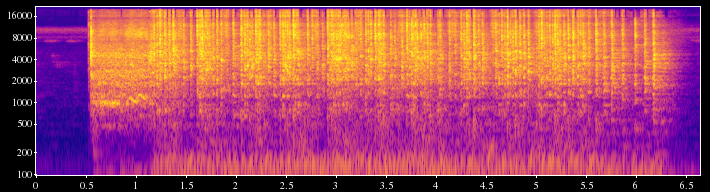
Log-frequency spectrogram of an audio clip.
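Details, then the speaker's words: 1974 Dodge Dart Swinger, unknown old small block, fuel added and throttle worked during cranking: steady, uneven cranking chug for several seconds that never fires; helper thinks cranking stops too soon. "I feel like you letting off too soon. I think I might."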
